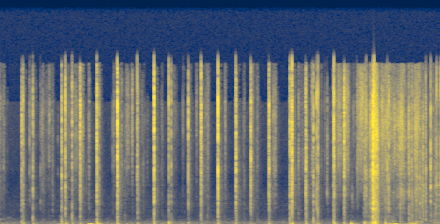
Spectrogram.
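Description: A flexible plastic stand-up pouch of Pad Thai rice noodles, held in both hands, is tapped and crinkled with long dark-painted nails. Quick, uneven clicky taps with bright crackly edges and a soft low thump come in a steady stream. A louder, fuller burst of crinkling swells near the end.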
